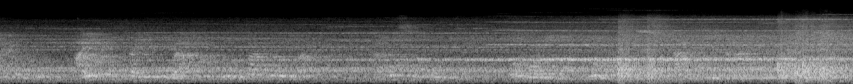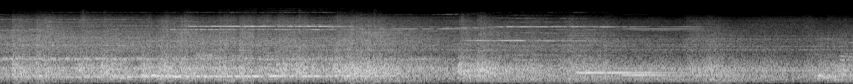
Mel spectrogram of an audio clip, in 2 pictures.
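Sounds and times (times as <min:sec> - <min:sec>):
train running and braking: 0:00.0 - 0:17.0
wheel and brake squeals: 0:10.0 - 0:15.6.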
